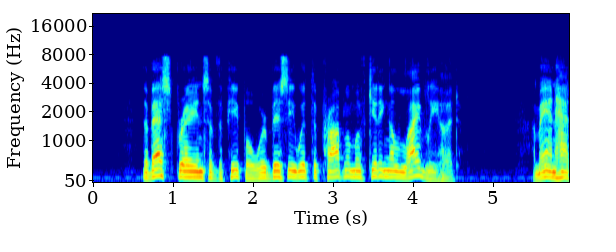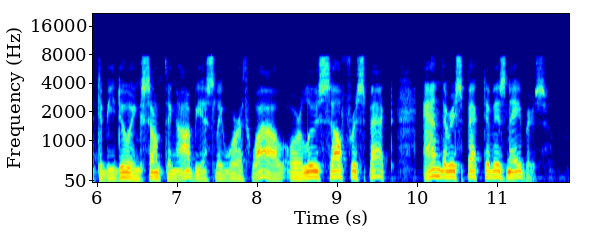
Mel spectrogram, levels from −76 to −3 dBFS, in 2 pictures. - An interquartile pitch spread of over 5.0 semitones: No, average, 3.6 semitones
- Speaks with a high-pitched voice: No, low, 135 Hz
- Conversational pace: Yes, average, 175 wpm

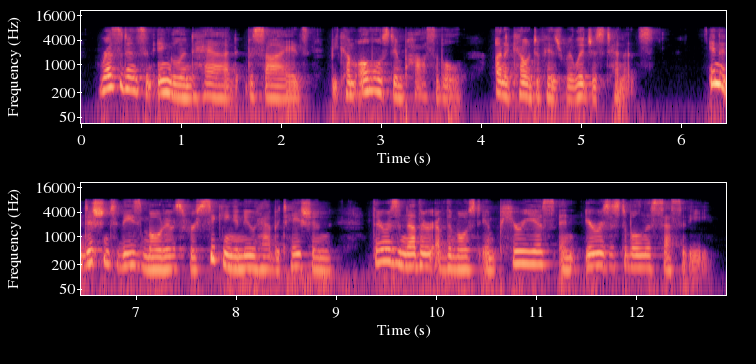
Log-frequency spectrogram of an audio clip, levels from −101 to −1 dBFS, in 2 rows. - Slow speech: No, average, 160 wpm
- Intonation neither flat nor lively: Yes, average, 4.7 semitones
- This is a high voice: No, medium, 170 Hz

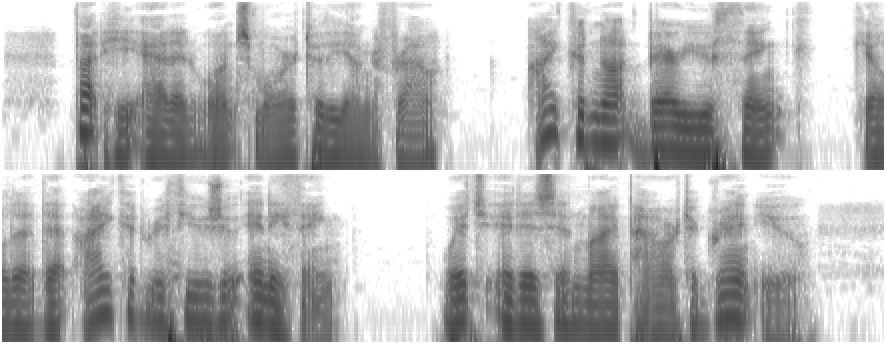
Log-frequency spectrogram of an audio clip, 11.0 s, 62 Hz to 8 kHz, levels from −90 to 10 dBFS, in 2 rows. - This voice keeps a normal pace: Yes, average, 170 wpm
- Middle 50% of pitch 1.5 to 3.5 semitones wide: No, average, 4.1 semitones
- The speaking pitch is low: Yes, very low, 95 Hz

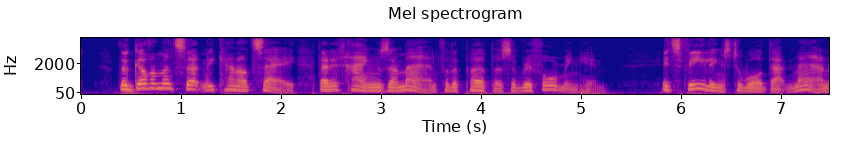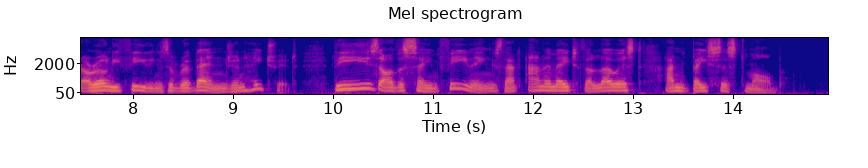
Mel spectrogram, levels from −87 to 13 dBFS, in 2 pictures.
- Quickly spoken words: No, average, 160 wpm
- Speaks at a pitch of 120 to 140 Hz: Yes, low, 135 Hz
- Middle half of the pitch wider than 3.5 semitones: Yes, average, 5.1 semitones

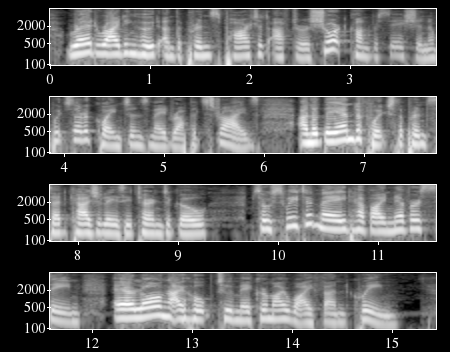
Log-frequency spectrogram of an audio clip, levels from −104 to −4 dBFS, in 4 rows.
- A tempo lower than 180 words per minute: No, average, 200 wpm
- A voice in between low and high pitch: No, high, 200 Hz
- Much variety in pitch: No, average, 4.8 semitones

